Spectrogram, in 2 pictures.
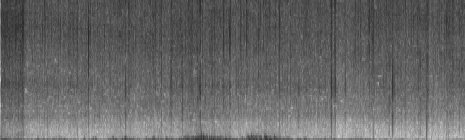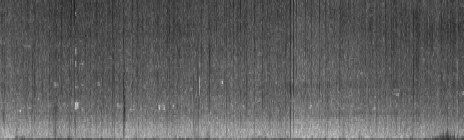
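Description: Marinated chicken pieces sizzling on a hot stone slab set over a fire: a steady hiss dotted with many small pops and crackles, over a low rumble.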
